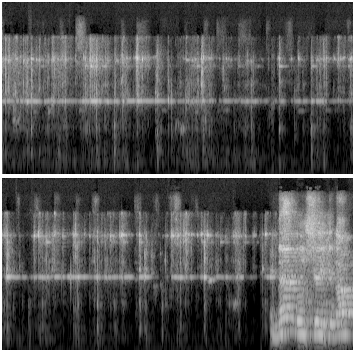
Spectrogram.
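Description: Ice rattles in a cocktail shaker being shaken hard.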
